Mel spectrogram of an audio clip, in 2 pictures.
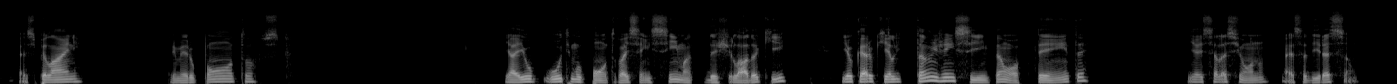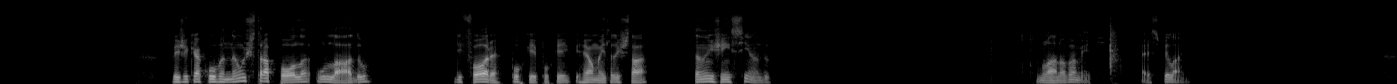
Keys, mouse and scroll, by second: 0.0-0.2 typing, 1.6 click, 2.2 click, 2.6 click, 2.9 click, 3.2 click, 3.5 click, 3.8 click, 4.1 click, 4.3 click, 7.7 click, 10.2 t, 10.3 Return, 13.8 click, 23.9-24.7 typing, 25.0 Return.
